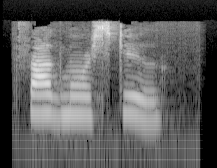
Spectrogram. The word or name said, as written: Frogmore stew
